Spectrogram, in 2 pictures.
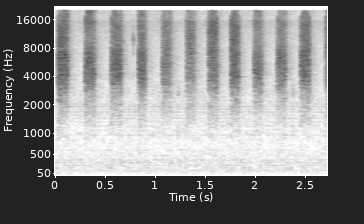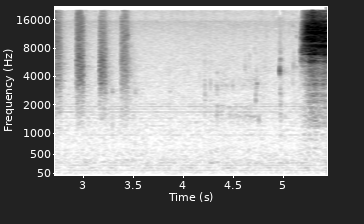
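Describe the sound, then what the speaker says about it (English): Urban Decay De-Slick Setting Spray misted onto a face: about fourteen quick, evenly spaced pump sprays close to the ear, followed by a pause and one louder burst of hiss at the end. "I'm going to take the Urban Decay De-Slick Setting Spray,"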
